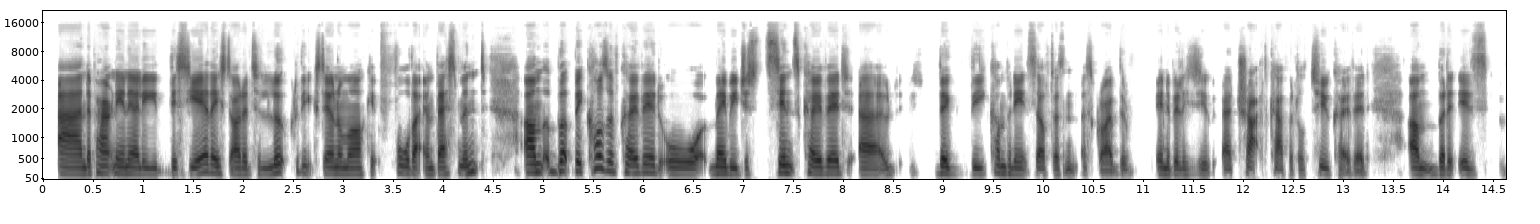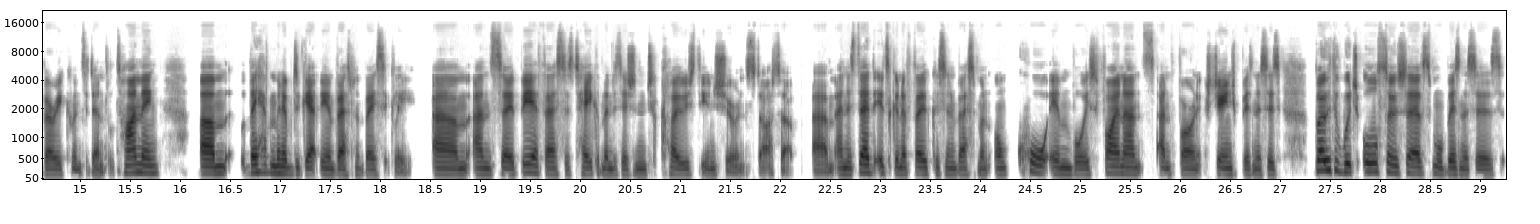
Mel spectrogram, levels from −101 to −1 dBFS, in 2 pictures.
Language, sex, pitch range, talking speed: English, female, 140-180 Hz, 195 wpm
